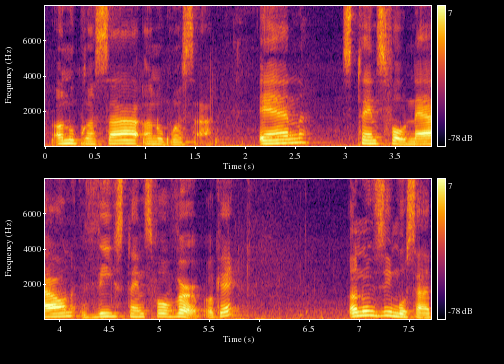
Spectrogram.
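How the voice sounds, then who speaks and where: Low-voiced Haitian woman teaching pronunciation. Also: mellow. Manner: mixes Haitian Creole, French and English, explains patiently with repeated "ok?". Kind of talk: teaching on a TV talk show.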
